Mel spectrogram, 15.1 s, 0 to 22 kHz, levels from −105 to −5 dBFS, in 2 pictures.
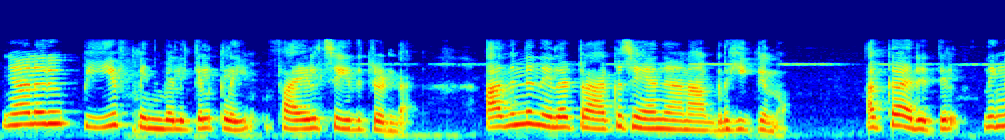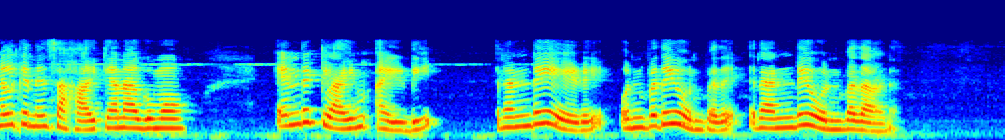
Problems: background sounds at intervals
